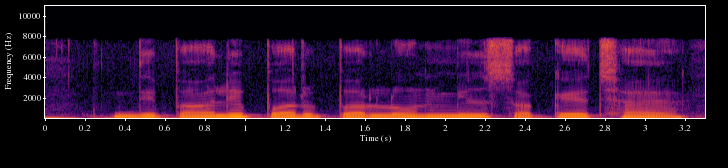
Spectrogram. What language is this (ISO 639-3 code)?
mai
